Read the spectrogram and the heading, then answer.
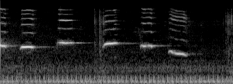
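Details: Greater green leafbird from Indonesia, a champion singer, giving a string of short pure whistled notes that end on a lower slurred note, with a low hum behind.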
